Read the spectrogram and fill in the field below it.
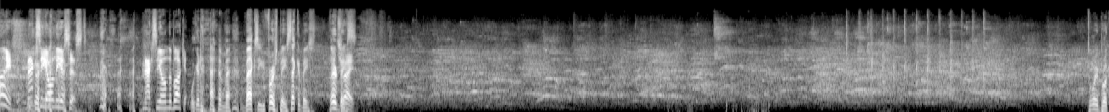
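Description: A large crowd chatters and murmurs in an echoing gym.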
